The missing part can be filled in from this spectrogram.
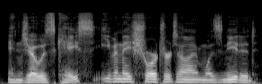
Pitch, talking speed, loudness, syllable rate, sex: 110 Hz, 205 wpm, -18 LUFS, 4.9 syllables/s, male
